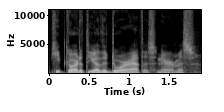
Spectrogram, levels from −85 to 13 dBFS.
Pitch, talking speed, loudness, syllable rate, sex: 130 Hz, 280 wpm, -17 LUFS, 7.1 syllables/s, male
